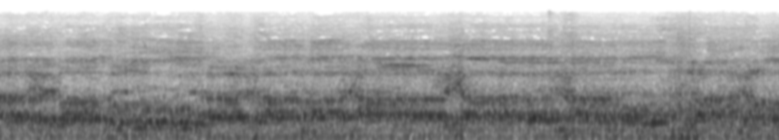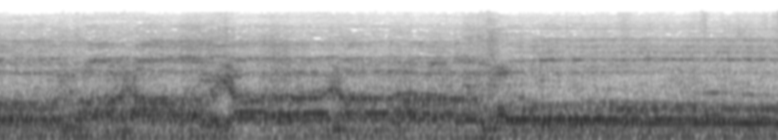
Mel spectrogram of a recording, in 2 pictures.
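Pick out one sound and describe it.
A group of men chant together in a steady rhythm, echoing in a hard-walled room.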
